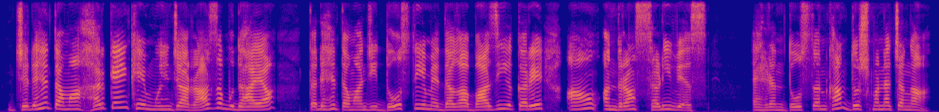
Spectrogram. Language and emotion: Sindhi, angry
